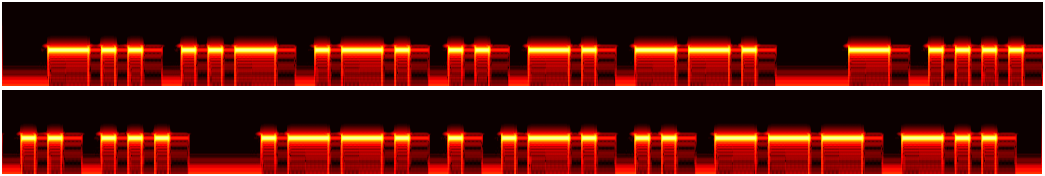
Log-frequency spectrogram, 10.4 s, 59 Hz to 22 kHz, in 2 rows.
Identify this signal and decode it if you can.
Morse code, heard as a keyed tone, about 18 wpm, 750 Hz. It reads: DURING THIS PERIOD
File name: Archive / 18 WPM / 18WPM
